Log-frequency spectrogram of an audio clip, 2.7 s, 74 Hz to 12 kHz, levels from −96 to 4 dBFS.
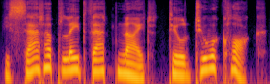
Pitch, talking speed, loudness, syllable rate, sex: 150 Hz, 200 wpm, -18 LUFS, 3.9 syllables/s, male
